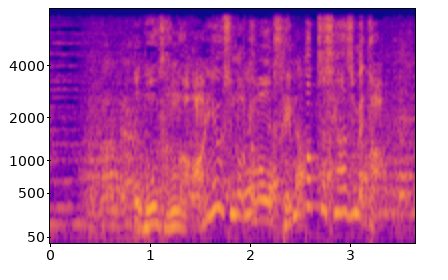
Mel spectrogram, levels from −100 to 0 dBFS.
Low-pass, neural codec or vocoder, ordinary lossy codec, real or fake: 7.2 kHz; codec, 16 kHz, 8 kbps, FreqCodec, larger model; none; fake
